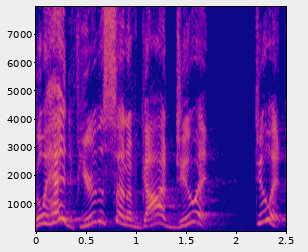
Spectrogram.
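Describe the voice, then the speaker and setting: Someone speaks in a high, put-on character voice. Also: fairly quick pace. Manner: sarcastic, taunting.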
